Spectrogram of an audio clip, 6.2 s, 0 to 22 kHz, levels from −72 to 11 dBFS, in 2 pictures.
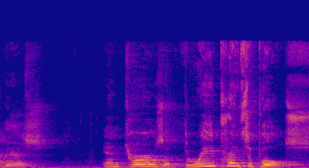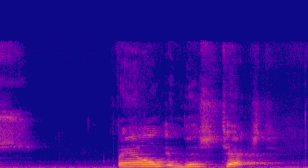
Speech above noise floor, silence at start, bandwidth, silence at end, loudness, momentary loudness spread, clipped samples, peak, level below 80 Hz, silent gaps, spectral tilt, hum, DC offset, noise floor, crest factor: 29 dB; 0 s; 17 kHz; 0 s; -17 LUFS; 18 LU; under 0.1%; -2 dBFS; -56 dBFS; none; -4 dB/octave; none; under 0.1%; -45 dBFS; 18 dB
